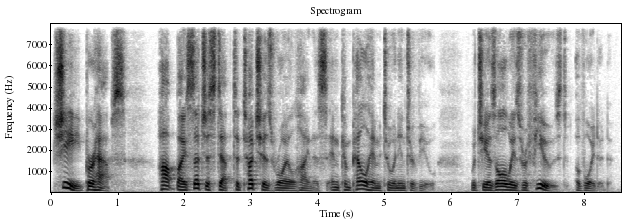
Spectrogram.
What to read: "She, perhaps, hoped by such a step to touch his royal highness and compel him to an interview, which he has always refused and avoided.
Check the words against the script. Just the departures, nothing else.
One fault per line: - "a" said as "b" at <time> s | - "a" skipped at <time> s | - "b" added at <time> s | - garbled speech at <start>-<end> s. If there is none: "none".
- "hoped" said as "hop" at 1.6 s
- "and" skipped at 7.8 s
